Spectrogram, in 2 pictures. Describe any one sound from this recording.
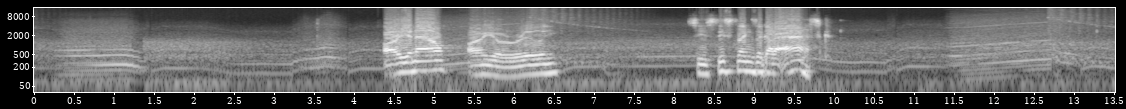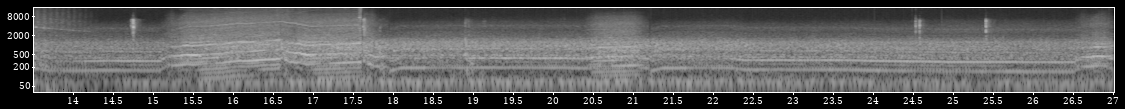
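A car engine revs and changes gear, rising and falling in pitch.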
